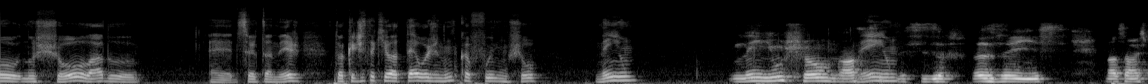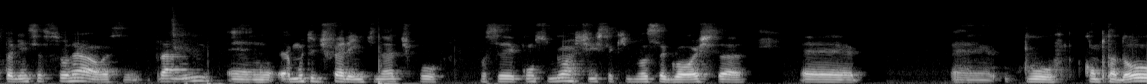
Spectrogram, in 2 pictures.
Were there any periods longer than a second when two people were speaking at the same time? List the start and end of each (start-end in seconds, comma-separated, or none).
none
